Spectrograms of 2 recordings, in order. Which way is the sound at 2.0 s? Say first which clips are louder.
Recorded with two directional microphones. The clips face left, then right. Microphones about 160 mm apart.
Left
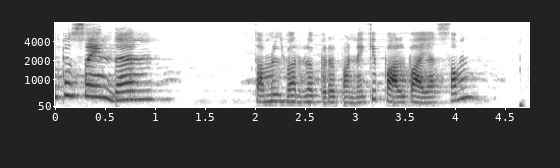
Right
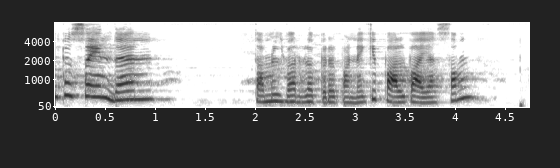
Right 4 dB; 10° right (ahead or behind).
